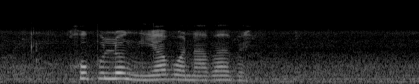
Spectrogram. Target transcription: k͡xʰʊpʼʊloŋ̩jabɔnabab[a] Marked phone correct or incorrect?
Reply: incorrect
